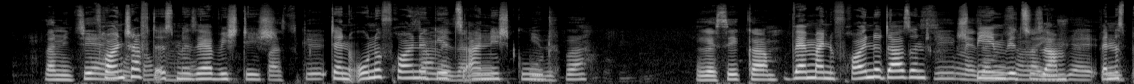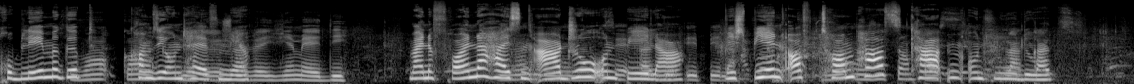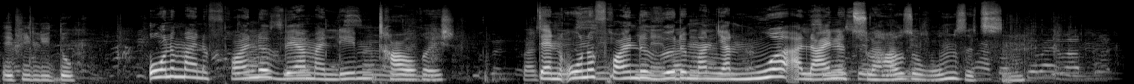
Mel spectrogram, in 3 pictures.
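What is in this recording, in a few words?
Overvoice, German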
